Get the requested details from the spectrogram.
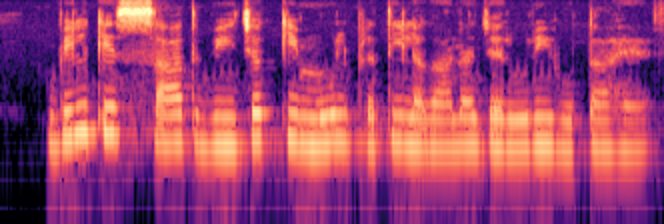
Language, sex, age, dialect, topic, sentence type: Hindi, female, 18-24, Hindustani Malvi Khadi Boli, banking, statement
